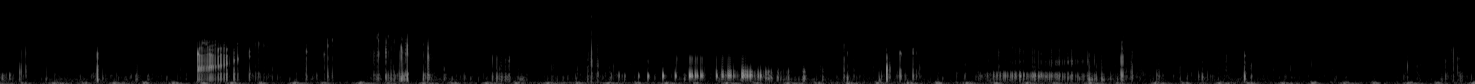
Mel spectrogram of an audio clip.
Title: Stomach growls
